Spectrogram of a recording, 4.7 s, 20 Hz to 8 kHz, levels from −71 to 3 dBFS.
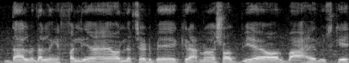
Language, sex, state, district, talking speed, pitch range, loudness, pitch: Hindi, male, Bihar, Katihar, 205 wpm, 155-165 Hz, -14 LUFS, 160 Hz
